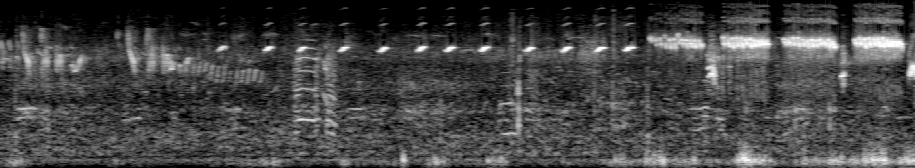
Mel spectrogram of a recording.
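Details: Singing male Bluethroat holding territory in reeds and shrubs, a varied mimicking song. Scratchy notes give way to a fast, even ticking series, then a sustained, very high, buzzy ringing trill that repeats.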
